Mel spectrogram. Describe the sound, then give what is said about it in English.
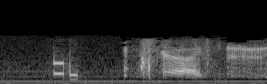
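Radio repeater beep: a quick pair of short electronic tones on a radio channel, followed by a voice talking over the narrowband line. “wait for the beep”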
